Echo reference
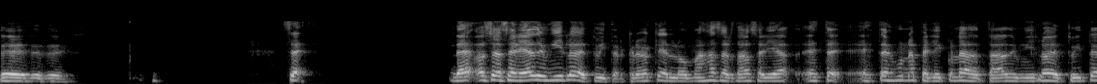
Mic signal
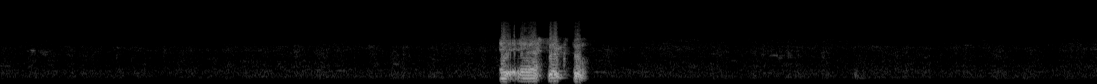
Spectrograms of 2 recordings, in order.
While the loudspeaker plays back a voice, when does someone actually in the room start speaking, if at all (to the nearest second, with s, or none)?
5 s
